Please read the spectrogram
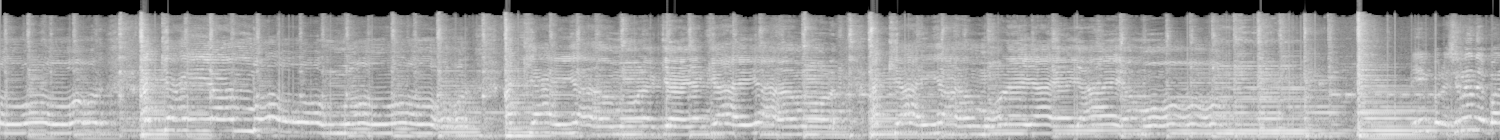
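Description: Acoustic guitar strummed in steady chords while a man sings a romantic cumbia-style song over it, live with no backing band.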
